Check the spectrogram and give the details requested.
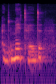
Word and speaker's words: admitted: admitted Dlaczego Dlatego że słowo admitted admitted akcent pada na my admitted admitted i tę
